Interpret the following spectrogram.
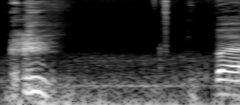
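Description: A man clearing his throat: a short, throaty voiced sound with a falling pitch near the start, over a steady low rumble of wind on the microphone. Speech resumes near the end.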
